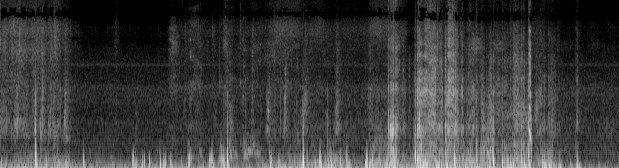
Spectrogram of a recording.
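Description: A beaver walking on a vinyl plank floor: irregular clicks and pats of its feet and claws on the hard floor, with a denser stretch of shuffling noise about eight seconds in.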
